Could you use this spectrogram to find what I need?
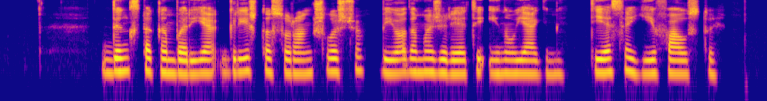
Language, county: Lithuanian, Kaunas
